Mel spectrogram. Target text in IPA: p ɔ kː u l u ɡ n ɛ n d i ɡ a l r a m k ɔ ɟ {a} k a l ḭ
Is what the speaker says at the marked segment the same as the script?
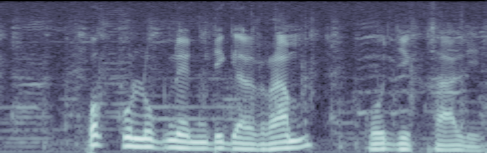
no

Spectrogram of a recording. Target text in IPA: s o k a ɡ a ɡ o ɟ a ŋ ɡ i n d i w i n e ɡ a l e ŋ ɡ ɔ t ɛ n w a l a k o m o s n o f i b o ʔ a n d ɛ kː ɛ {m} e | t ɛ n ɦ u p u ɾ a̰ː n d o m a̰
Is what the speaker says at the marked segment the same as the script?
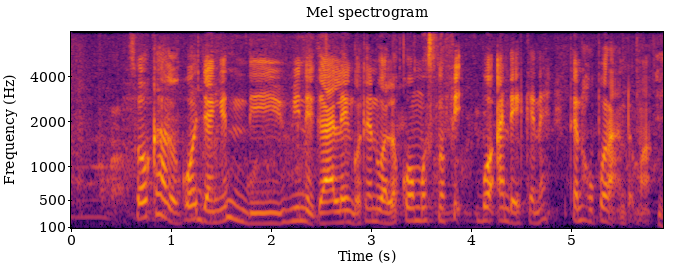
no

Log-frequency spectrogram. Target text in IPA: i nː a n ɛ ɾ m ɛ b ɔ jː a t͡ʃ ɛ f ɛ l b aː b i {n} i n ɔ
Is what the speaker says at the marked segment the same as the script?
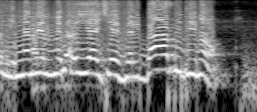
no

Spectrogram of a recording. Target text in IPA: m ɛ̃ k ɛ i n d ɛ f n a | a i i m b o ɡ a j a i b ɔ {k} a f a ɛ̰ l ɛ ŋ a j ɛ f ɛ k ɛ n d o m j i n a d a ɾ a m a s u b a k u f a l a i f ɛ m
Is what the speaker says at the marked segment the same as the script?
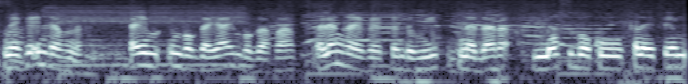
no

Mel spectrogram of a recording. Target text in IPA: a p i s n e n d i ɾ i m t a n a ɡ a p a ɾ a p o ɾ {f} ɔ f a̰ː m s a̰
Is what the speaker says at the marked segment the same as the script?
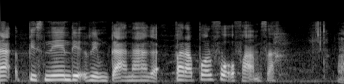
yes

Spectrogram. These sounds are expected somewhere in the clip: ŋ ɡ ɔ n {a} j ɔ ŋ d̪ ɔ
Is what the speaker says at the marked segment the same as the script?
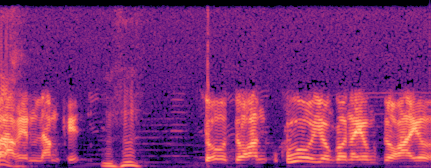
yes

